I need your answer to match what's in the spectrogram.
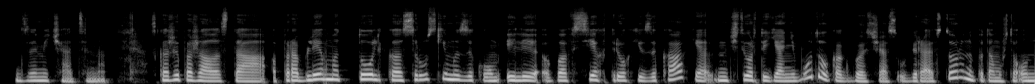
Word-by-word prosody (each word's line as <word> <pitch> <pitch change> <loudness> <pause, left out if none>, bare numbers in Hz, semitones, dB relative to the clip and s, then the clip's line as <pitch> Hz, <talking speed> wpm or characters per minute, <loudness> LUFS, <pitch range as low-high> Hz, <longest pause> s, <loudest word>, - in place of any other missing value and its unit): Замечательно. 175 +1 -3 0.4
Скажи, 200 +1 +1
пожалуйста, 155 -7 0
а, 155 - -7
проблема 210 +7 +3
только 215 -4 +4
с 190 +4 -3
русским 225 +2 +1
языком, 185 -4 0
или 185 -1 +4
во 175 +2 0
всех 205 +3 -2
3 185 -3 -3
языках? 195 - -1
Я 180 - 0
на 185 -3 +1
4 180 -1 0
я 165 -1 +1
не 160 +1 0
буду, 255 - 0
как 160 -6 -3
бы, 150 -1 0
сейчас 130 -1 -6
убираю 150 0 -2
в - - -6
сторону, 285 -5 0
потому 160 -4 -2
что 140 - -5
он 165 0 +2
180 Hz, 170 wpm, -22 LUFS, 165-215 Hz, 0.4 s, только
